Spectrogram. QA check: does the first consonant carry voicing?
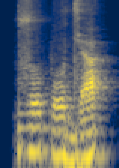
yes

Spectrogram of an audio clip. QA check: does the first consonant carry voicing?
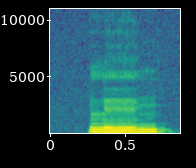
yes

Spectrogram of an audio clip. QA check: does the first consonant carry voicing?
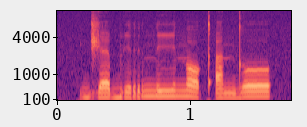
yes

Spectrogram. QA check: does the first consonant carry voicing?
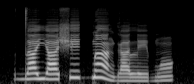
yes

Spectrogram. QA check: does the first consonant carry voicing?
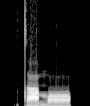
no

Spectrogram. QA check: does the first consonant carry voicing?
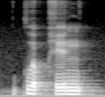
no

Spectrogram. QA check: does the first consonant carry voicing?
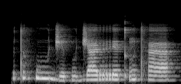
no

